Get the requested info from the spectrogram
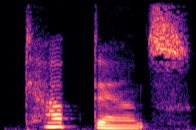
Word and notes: tap dance: British English

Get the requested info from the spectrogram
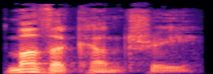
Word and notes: mother country: British English

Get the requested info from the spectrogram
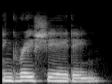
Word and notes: ingratiating: American English

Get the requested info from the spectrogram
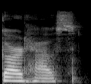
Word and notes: guardhouse: American English

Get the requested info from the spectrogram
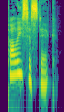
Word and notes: polycystic: American English

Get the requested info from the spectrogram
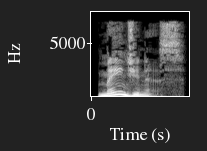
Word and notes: manginess: British English

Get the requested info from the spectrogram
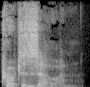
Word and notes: protozoan: British English

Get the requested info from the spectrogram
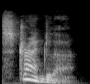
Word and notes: straggler: British English

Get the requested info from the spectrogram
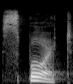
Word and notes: sport: American English

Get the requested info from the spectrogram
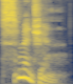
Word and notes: smidgen: British English

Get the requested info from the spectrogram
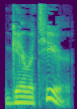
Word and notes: garreteer: British English

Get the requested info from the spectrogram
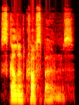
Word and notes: skull and crossbones: British English

